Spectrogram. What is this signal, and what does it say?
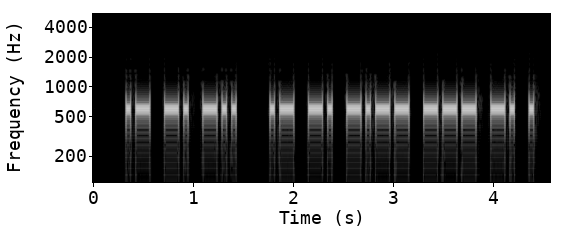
Morse code, heard as a keyed tone, about 25 wpm, 600 Hz. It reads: AND ANYONE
